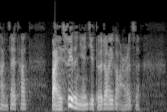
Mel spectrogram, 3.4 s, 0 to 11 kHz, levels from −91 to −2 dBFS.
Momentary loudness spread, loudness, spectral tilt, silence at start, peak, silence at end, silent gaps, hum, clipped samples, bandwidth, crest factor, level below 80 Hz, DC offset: 14 LU; -22 LUFS; -8 dB/octave; 0 s; 0 dBFS; 0.55 s; none; none; under 0.1%; 6.2 kHz; 24 dB; -60 dBFS; under 0.1%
